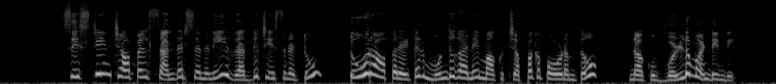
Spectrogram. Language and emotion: Telugu, angry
